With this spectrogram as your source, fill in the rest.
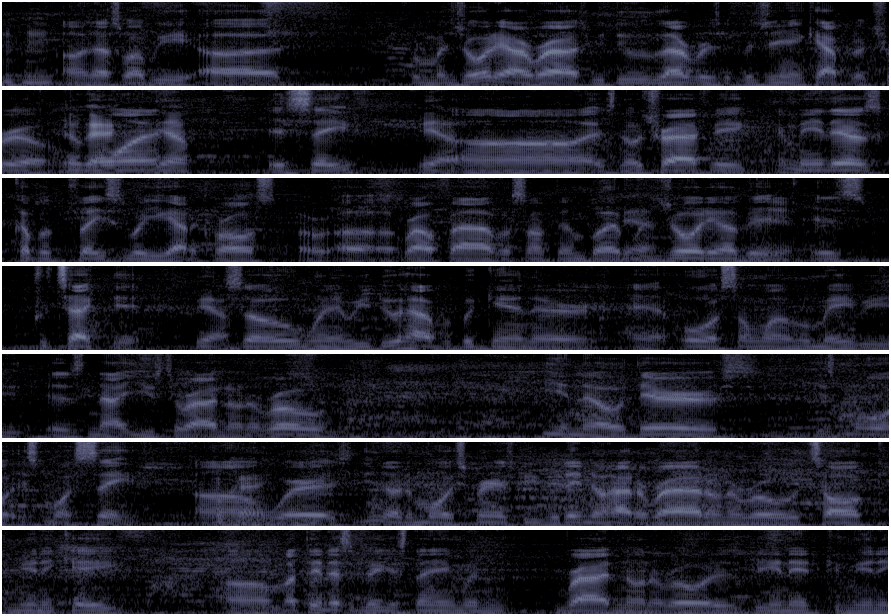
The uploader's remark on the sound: This week is a Live episode recorded at Starr Hill Brewery as a part of Bike Month 2022 in Richmond, VA. There was an awesome panel assembled to discuss biking in the area.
